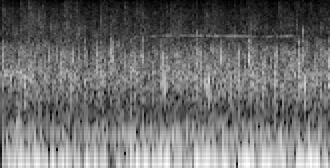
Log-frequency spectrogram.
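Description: Faint applause from a seated crowd, an even patter of many hands clapping.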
